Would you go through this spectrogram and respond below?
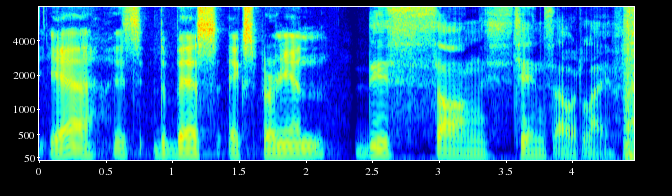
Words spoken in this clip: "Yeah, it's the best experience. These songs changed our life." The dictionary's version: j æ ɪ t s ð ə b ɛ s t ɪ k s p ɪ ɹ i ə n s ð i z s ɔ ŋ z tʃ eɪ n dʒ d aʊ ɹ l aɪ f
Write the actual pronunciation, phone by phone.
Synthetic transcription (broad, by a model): j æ ɪ t s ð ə b ɛ s t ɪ k s p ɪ ɹ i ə n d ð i s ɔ ŋ tʃ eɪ n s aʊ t l aɪ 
